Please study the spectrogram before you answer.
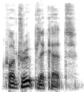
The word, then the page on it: quadruplicate: British English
